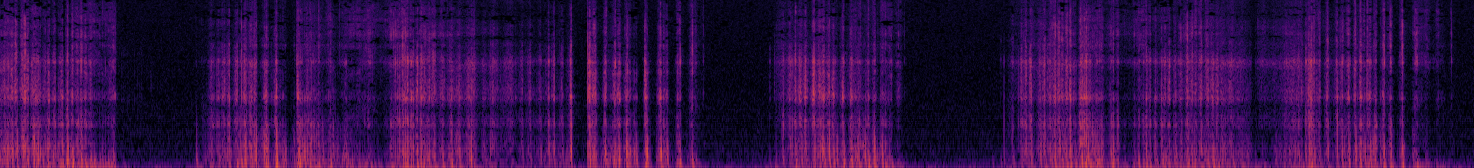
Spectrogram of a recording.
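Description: Long nails scratch across the pins of a small octagonal wooden-framed pin brush held in the palm. Dense, bristly scratching comes in several bursts separated by short quiet pauses, with a low rumbling body under bright, prickly detail.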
